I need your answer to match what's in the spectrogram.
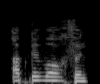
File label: "abgeworfen", German; adjectives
